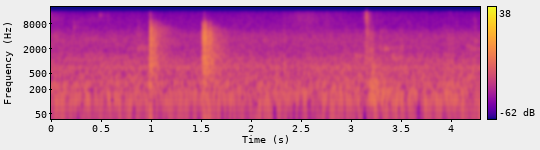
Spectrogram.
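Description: Metal parts click softly as they are fitted together by hand.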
